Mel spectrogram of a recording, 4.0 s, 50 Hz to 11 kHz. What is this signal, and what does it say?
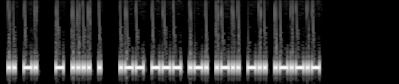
Morse code, heard as a keyed tone, about 46 wpm, 700 Hz. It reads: IN THE WORLD.
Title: Sentences from Top 1000 Words - Review Part 1 - 45wpm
